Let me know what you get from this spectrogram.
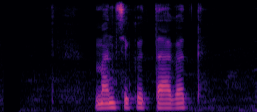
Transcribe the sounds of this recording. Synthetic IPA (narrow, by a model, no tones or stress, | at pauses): mansekot̪aɡʌt̪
